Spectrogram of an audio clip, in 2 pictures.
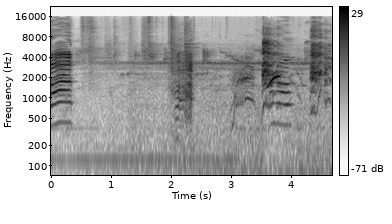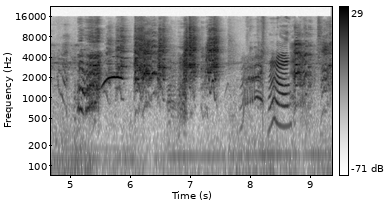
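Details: Parrot kept at Jungle Island in Miami, Florida, USA, on 24 November 2010, producing talking phrases such as "Hello" and "Mama", with rising and falling harmonic squawks, bursts of harsh calls and a constant low hum behind.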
